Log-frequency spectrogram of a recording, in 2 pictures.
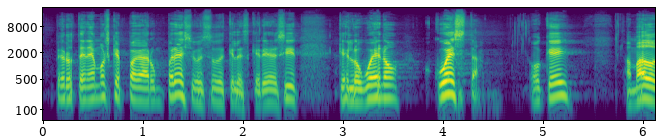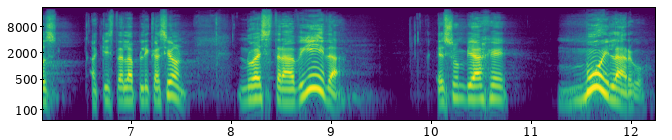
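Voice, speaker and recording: A man with a Mexican Spanish accent, preaching a sermon and speaking straight to the congregation, emphatic with quieter asides. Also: sits high, lively intonation, normal speed, long pauses, dry recording, studio quality. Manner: addresses the congregation directly. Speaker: pastor.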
